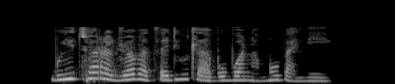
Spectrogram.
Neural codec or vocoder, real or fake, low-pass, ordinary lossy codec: none; real; 7.2 kHz; MP3, 24 kbps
